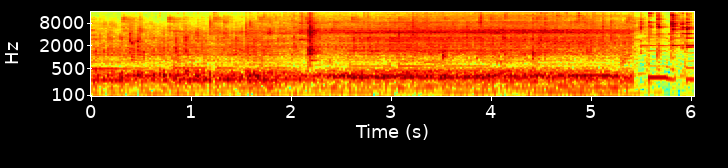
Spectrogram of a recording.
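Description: Instant hot water dispenser boiling and pouring hot water into a mug: a steady rushing hiss over a low hum. Near the end it gives way to guitar music.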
